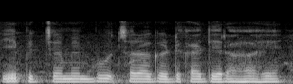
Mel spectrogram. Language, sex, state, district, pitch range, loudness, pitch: Hindi, male, Arunachal Pradesh, Papum Pare, 125-130 Hz, -16 LUFS, 125 Hz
